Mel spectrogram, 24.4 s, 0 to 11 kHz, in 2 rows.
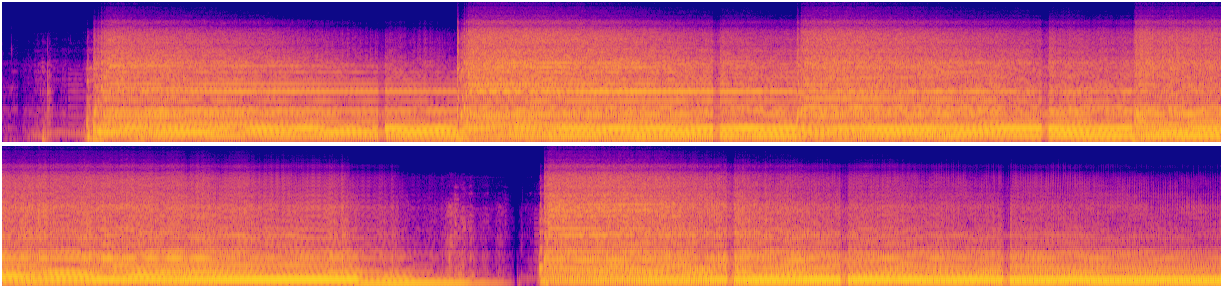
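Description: Heavily distorted electric guitar through an Axe-Fx amp modeler preset into a 4x12 cabinet plays sustained, ringing chords in long held sections, loud and close, with one brief drop to silence partway through.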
